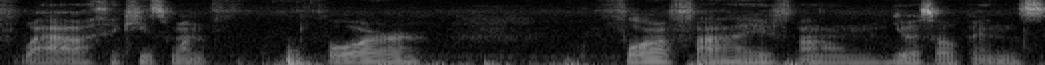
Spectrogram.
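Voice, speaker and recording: Here a man speaks in a very deep, low voice with a bright, sharp tone. His pitch swings very widely. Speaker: tennis vlogger. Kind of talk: sports analysis monologue. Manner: halting.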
